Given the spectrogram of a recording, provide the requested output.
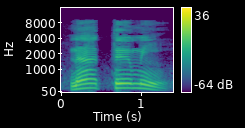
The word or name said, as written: natimi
